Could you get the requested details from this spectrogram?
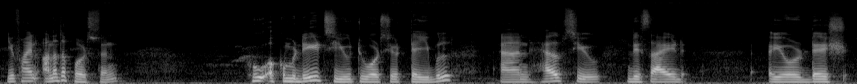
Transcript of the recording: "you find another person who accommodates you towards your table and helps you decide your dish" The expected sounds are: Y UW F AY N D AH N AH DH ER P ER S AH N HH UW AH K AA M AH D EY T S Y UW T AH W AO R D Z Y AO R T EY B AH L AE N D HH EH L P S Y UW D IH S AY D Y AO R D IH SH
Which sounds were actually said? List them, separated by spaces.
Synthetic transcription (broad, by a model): Y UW F AY N D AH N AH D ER P ER S AH N HH UW AH K AA M AH D EY T S Y UW T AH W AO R D S Y AO R T EY B AH L AE N D HH EH L P S Y UW D IH S AY D Y AO R D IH SH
